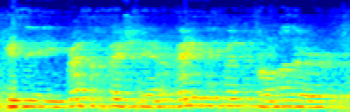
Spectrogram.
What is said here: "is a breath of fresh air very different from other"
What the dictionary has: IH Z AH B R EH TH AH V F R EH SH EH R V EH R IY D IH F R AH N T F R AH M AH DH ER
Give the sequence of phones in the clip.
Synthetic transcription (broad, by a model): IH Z AH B R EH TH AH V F EH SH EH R V EH R IY D IH F R AH N T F R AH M AH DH ER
